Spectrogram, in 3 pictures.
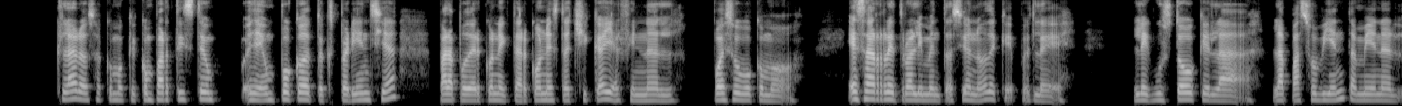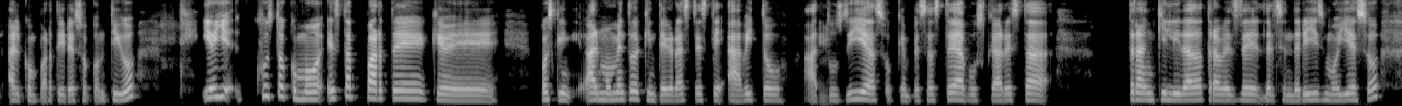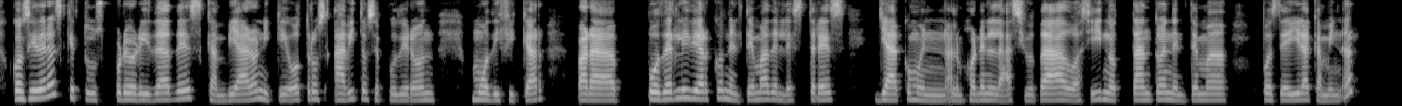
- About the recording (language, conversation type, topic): Spanish, podcast, ¿Qué momento en la naturaleza te dio paz interior?
- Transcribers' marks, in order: none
